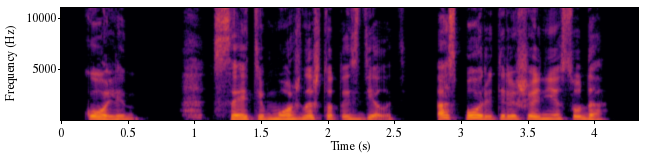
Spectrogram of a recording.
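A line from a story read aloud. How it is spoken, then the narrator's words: Sobbing woman's question. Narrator (Russian): спросила она сквозь рыдание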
